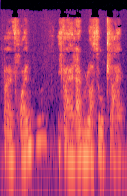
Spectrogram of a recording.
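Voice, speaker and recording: An older man haltingly recounting his memories as an interviewee. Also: mid-range voice, expressive, darkish tone, a little hiss or hum, poor audio. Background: music.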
